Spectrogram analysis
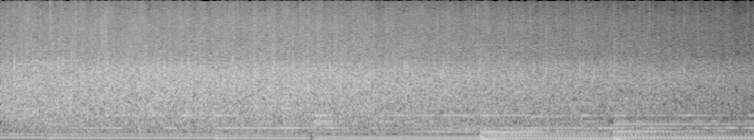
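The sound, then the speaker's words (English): A large audience applauds loudly and steadily after a sermon, a dense, continuous roar of clapping with a low organ-like tone shifting between held notes underneath. “Thunderous applause.”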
